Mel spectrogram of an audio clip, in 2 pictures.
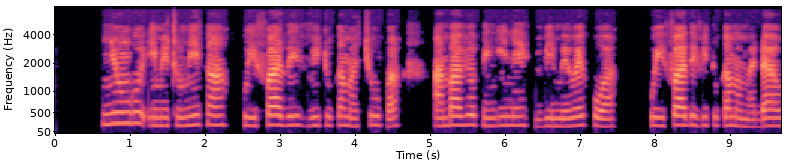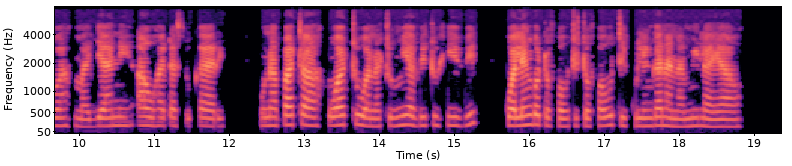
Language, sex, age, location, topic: Swahili, female, 25-35, Kisumu, health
